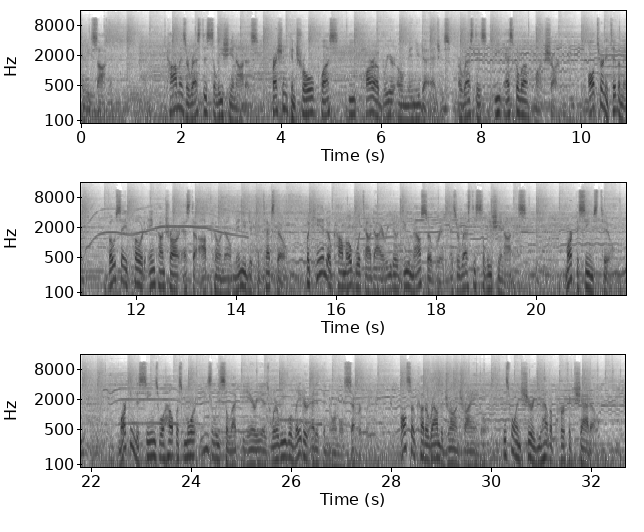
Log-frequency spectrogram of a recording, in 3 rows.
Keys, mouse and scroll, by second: 0.1 shift+middle click, 0.3-2.7 scroll up 9, 0.6 shift+middle click, 2.7 right click, 3.5 shift+right click, 4.0 shift+right click, 4.6 shift+right click, 5.0 shift+right click, 6.0 alt+right click, 7.2 alt+shift+right click, 8.2 alt+shift+right click, 8.9 alt+shift+right click, 9.7 alt+shift+right click, 10.2 shift+right click, 11.0 shift+right click, 11.3-11.8 scroll down 3, 11.8 shift+middle click, 12.1 shift+scroll down 1, 12.2-12.9 scroll up 4, 12.9 alt+shift+right click, 13.6 shift+right click, 14.1 shift+right click, 14.5 shift+middle click, 15.2 shift+right click, 15.6 shift+right click, 16.1 shift+right click, 16.7 shift+right click, 17.7 q, 20.4-21.4 scroll down 4, 21.4-22.6 shift+middle drag, 22.6 click, 23.1-25.0 typing, 24.9 click, 24.9 scroll up 2, 26.5 k, 27.0 shift+middle click, 27.2 k, 27.5 scroll down 2, 27.6 shift+middle click, 27.7 k, 28.8 click, 28.8 shift+middle click, 28.9 scroll up 4, 29.1 alt+j, 29.2 alt+j, 29.3 scroll down 3, 29.5 click, 29.6 alt+j, 29.7 click, 29.8 alt+j, 29.9 alt+j, 30.1 shift+middle click, 30.2 scroll up 2, 30.4 alt+j, 30.5 alt+j, 30.6 scroll down 3, 30.7 click, 30.8 alt+j, 31.0 alt+j, 31.2 scroll down 1, 31.6-32.0 scroll up 3, 31.6 ctrl+z, 32.0 click, 32.1 alt+j, 32.5 click, 32.6 scroll down 2, 32.6 shift+middle click.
